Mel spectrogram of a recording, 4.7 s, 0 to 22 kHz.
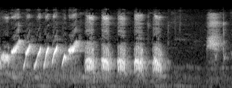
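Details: White-rumped shama at a 2023 songbird competition: a rapid series of rising whistled upslurs, then a string of about six buzzy, harsh repeated notes, a brief pause and one final high chirp.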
